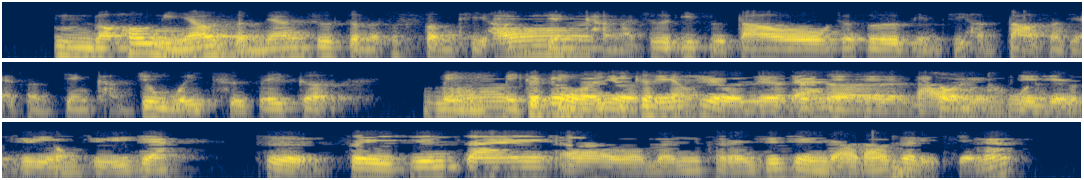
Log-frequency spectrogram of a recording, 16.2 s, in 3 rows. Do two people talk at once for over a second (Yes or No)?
Yes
